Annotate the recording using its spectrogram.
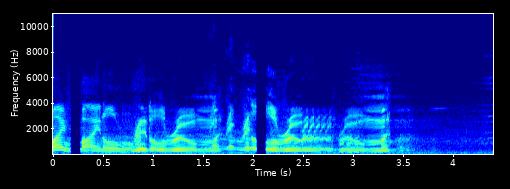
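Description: A man speaks with a sneering, theatrical tone.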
